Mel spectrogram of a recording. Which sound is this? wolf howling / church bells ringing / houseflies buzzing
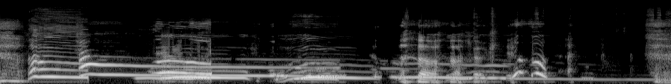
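wolf howling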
